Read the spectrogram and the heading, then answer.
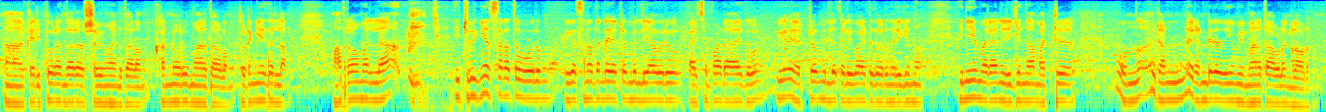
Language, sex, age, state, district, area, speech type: Malayalam, male, 45-60, Kerala, Kottayam, urban, spontaneous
